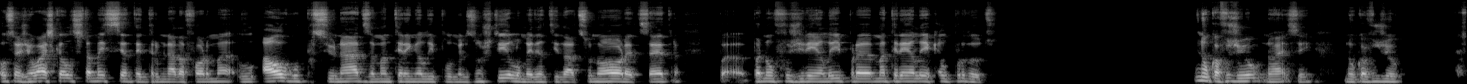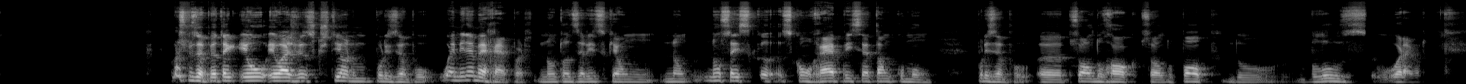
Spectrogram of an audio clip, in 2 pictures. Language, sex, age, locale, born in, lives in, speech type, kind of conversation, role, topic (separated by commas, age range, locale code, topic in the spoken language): Portuguese, male, 30-34, pt-PT, Portugal, Portugal, conversation, unstructured, none, Como a pressão para ser perfeito afeta artistas e fãs?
